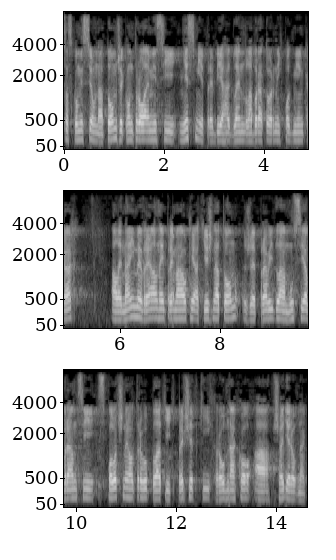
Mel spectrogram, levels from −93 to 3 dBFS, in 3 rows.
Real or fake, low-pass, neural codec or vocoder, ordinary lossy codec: fake; 7.2 kHz; vocoder, 22.05 kHz, 80 mel bands, Vocos; none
